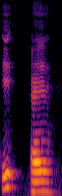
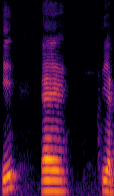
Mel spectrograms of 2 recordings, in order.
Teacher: ए ऐ कंठ तालु से बोला जाता है।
